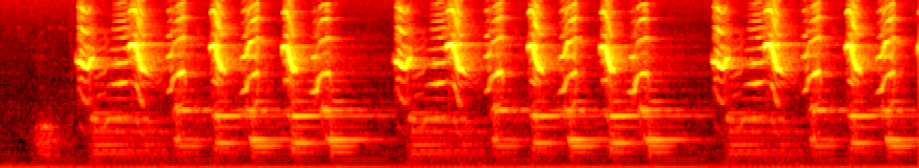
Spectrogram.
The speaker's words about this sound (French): Alors je voulais commencer mon album avec le chant des oiseaux.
